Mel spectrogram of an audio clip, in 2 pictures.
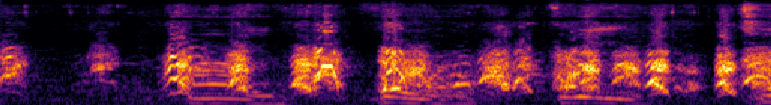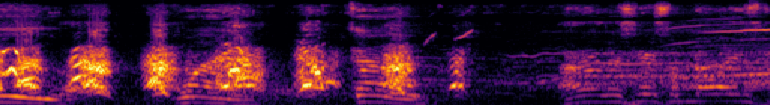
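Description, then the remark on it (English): A team of Iditarod veteran sled dogs barks and yips excitedly in a rapid, overlapping, loud chorus, with some higher whining yelps mixed in; a voice talks faintly underneath. “his team is in great shape to run, and they're all Iditarod veterans, like him.”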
